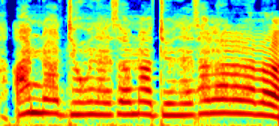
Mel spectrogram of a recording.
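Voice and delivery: high-pitched imitation of someone going off; mocking, high-voiced babbling tantrum; mock psychotic ranting. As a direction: rattle it off high, refusing to listen. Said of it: "psychotic and just going off".

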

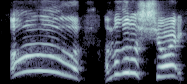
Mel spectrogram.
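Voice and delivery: high, drawn-out coaxing daughter; mock wheedling. Voices Brooke wheedling Daddy for money.

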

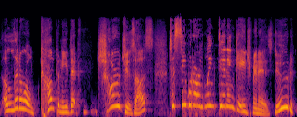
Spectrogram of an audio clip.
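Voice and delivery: high incredulous disbelief; can you believe this, dude. Real, not acted. Incredulous rant, pitch climbs.

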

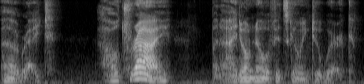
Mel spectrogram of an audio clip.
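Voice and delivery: soft, hesitant giving-in; reluctant agreement. Acted. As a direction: agree quietly, full of doubt. Bilam reluctantly gives in.

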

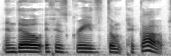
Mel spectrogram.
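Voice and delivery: loud, slow, cold disapproval; colder still. A narrator's reading. Father disparages his son, slowly and coldly. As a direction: weigh it out with mild iciness. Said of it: "more coldly still".

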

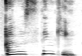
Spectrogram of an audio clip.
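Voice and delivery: a light, high reply from the pupil; lightly voiced Sarah. A narrator's reading. Pupil answering the angry headmistress, high and composed.

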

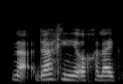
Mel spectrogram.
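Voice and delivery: ordinary delivery

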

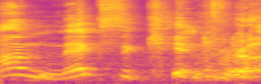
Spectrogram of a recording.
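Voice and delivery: high, drawn-out protest through laughter; indignant retort. Retold or imitated. Clerk corrects the angry customer, mock indignant protest.

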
